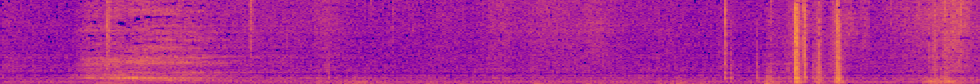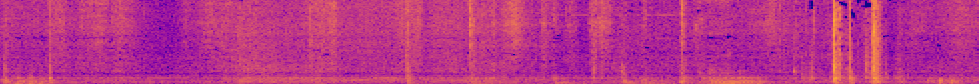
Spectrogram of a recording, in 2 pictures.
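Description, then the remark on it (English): A car is slowly backed out through a tight spot amid snow, its low engine rumble steady beneath scattered knocks and clunks, with a sharp breathy gasp near the start. “at least we can get the car in and out”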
